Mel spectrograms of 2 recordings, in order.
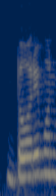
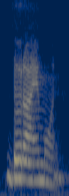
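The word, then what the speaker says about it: ドラえもん: एक और देखते हैं, आज तक डोरेमोन बोलते हुए आए हैं लेकिन एक्चुअल प्रोनाउंसिएशन डो रा ए मो डोराएमोन ये होती है।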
